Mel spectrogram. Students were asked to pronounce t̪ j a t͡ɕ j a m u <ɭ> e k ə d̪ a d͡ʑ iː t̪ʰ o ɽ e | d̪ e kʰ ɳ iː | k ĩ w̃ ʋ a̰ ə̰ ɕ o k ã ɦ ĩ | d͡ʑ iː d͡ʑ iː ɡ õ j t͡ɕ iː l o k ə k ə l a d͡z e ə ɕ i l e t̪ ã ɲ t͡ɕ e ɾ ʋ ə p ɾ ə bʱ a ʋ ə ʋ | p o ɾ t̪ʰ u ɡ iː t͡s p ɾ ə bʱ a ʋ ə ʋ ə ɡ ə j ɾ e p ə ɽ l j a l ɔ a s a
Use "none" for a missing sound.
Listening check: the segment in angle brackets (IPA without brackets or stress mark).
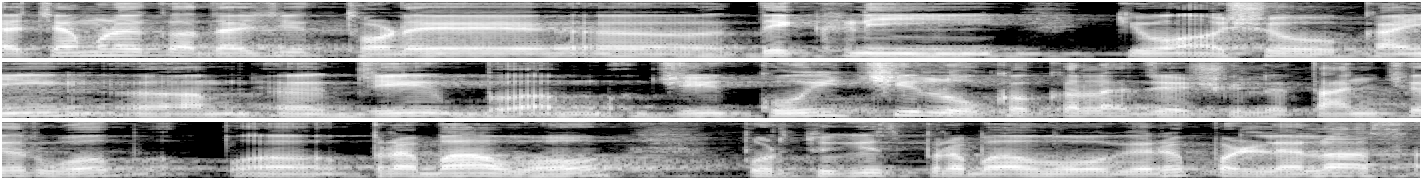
ɭ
